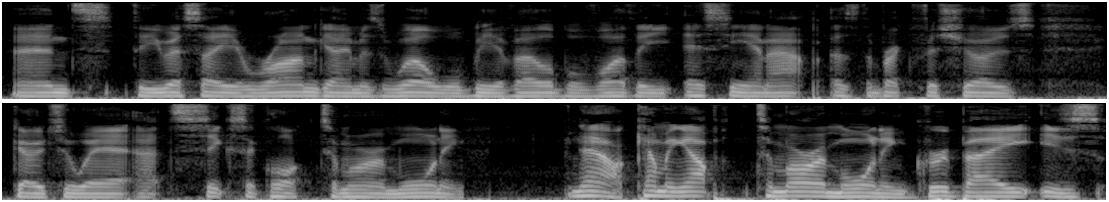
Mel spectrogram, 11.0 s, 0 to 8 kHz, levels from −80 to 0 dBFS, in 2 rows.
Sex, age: male, 20-39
